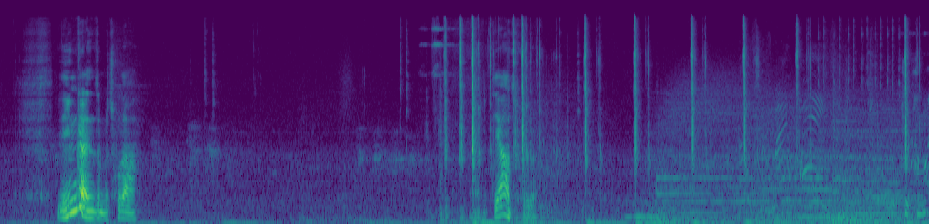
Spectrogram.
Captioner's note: dog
